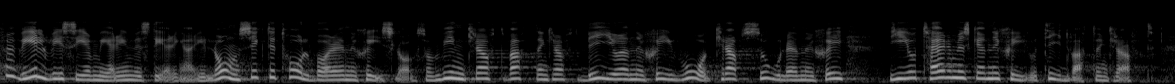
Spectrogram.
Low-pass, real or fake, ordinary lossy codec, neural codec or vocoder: none; real; none; none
